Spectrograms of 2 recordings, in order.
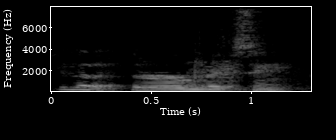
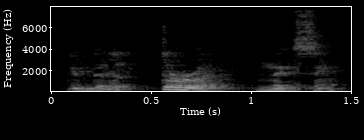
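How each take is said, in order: First: Thorough is said in a non-American accent. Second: Thorough is said in an American accent.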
